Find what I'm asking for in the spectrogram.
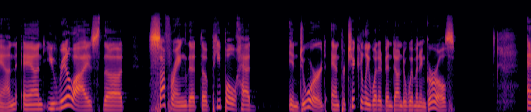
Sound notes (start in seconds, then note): none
